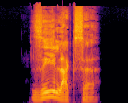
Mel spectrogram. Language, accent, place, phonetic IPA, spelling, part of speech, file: German, Germany, Berlin, [ˈzeːˌlaksə], Seelachse, noun, De-Seelachse.ogg
- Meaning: nominative/accusative/genitive plural of Seelachs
